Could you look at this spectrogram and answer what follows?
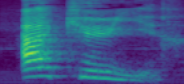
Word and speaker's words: accueillir: Donc attention à ne pas essayer de lire le mot puisque l'écriture de ce verbe est très différente de sa prononciation. Donc juste écoutez-moi et essayez de répéter.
